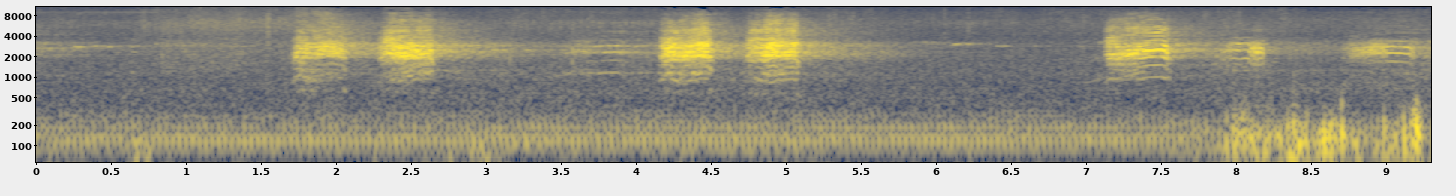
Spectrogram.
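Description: Loud bird calls in three bursts: a pair of calls about two seconds in, another pair about four and a half seconds in, and one more near seven seconds. Fainter whistling calls from other birds come in between.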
